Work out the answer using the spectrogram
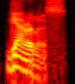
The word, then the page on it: garrulous: British English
